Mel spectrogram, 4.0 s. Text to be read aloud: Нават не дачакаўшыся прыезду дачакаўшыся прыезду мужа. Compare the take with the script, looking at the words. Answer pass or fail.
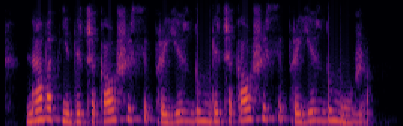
pass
